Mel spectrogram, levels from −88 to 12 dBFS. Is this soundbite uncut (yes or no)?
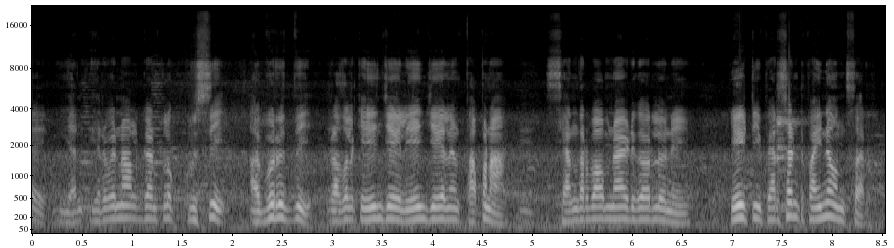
yes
